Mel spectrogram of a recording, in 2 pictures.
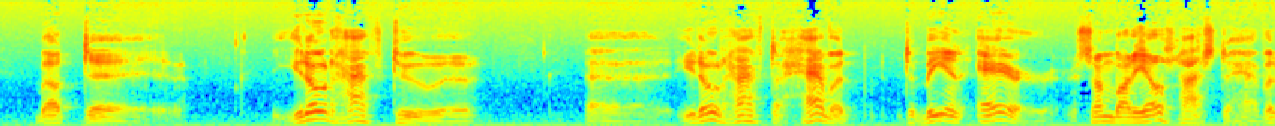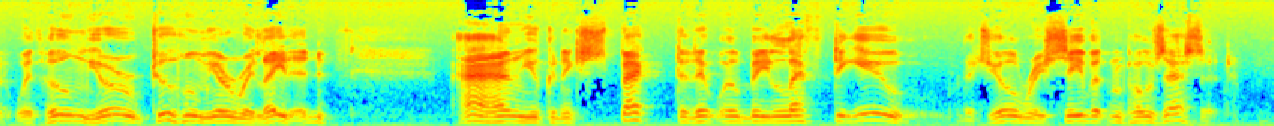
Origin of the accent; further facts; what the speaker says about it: United States; it so happens that I'm an American. This country is my country.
